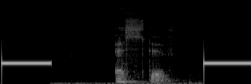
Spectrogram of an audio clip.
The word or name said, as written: elltydd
